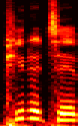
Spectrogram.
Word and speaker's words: punitive: moving on to punitive punitive is an adjective first syllable has the accented Mark it's inflicting or aiming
